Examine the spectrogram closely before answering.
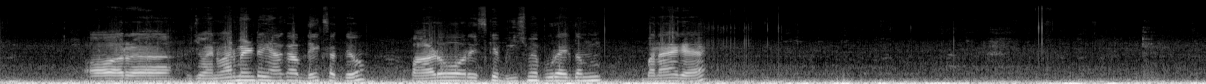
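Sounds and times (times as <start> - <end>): car road rumble on dirt road: 0.0 - 12.0.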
